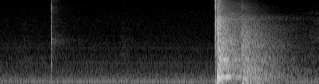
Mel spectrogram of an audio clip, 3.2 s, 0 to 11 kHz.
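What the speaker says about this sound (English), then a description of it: "My arrow rest is slapping on the shelf a little bit, so I think there's a little more noise than you might expect otherwise" A single shot from an Obsession Ultra Mag 360 compound bow: a faint early click, then a sharp loud release with a brief rattle as the arrow rest slaps the shelf, decaying over about a second.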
